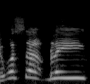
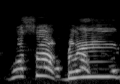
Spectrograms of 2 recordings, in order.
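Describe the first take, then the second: First: "Bleed" said where he'd say blood, pitched up; imitating Podol's Bleed. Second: Coworker's "Bleed" for blood, slow and high; imitating Podol's Bleed. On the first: Retelling a coworker's greeting, pitched up. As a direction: quote his "What's up, Bleed" again, raised. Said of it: "he'd say". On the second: Imitating a coworker's greeting, slow and high. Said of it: "he'd always say this".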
